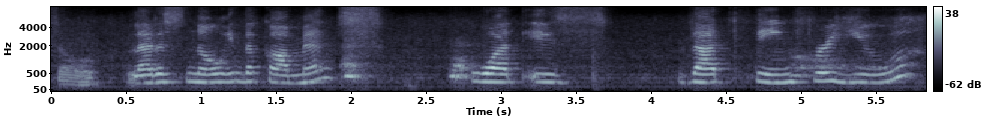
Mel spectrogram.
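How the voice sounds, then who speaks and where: Woman stream host, higher register, slow easy delivery, greets commenters by name. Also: noisy background. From Philippines. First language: Hiligaynon. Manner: unhurried, reads out viewer comments and greets them. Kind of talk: casual live stream chat.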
